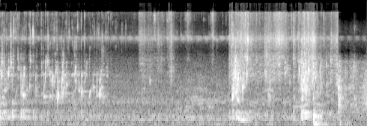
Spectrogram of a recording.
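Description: Water and soaked basmati rice poured into a pot of boiling water for a country-chicken biryani, a splashing, gushing pour in two short bursts after quieter trickling.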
